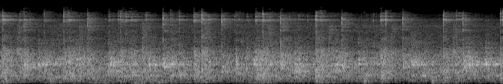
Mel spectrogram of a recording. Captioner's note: ball ping pong hitting continues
